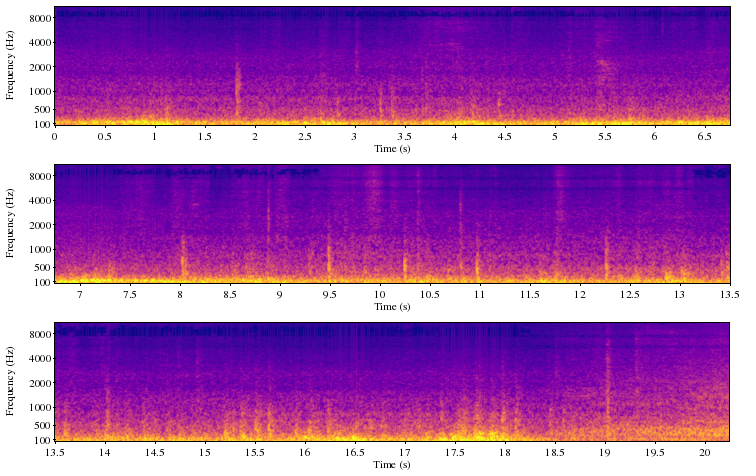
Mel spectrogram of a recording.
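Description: Shinkansen bullet train running on the rails, heard from inside the passenger car: a steady low rumble with scattered clacks from the wheels. It gets quieter near the end as the train comes to a stop at the station.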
